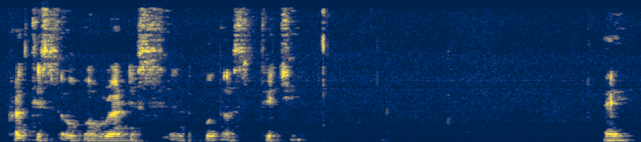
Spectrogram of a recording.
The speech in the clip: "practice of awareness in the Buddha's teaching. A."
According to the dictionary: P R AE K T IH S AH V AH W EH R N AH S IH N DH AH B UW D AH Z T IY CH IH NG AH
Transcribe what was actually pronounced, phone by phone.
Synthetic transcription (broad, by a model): P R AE K T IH S AH V AH W EH R N AH S IH N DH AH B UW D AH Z T IY CH IH NG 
